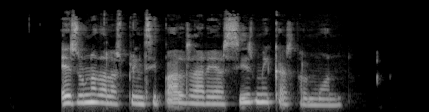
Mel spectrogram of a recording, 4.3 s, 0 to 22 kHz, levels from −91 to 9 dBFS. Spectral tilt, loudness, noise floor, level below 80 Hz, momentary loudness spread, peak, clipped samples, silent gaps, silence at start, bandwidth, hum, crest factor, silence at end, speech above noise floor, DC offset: -2.5 dB/octave; -23 LUFS; -78 dBFS; -78 dBFS; 12 LU; -8 dBFS; under 0.1%; none; 0.6 s; 16 kHz; none; 18 dB; 0.9 s; 54 dB; under 0.1%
